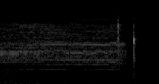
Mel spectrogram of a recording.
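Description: Electric clippers buzz steadily with a bright, high-pitched hum while shaving the hair around and inside the right ear, then cut off with a couple of short clicks as the motor stops.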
